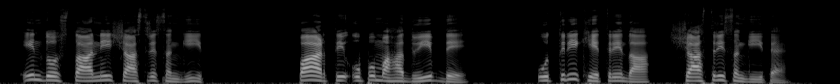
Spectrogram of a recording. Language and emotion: Dogri, neutral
